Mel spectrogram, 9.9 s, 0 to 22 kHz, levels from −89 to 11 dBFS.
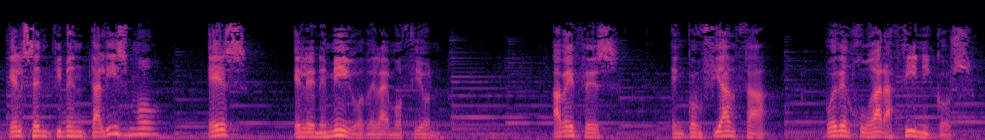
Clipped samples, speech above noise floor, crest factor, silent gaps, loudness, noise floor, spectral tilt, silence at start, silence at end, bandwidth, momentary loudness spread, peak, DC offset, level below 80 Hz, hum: under 0.1%; 20 dB; 20 dB; none; -25 LUFS; -45 dBFS; -4.5 dB/octave; 0 s; 0 s; 11.5 kHz; 20 LU; -6 dBFS; under 0.1%; -52 dBFS; none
